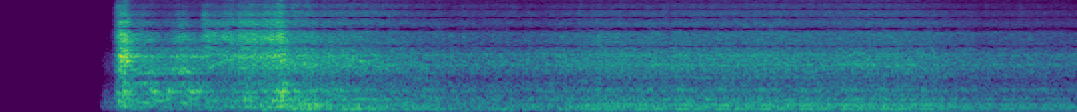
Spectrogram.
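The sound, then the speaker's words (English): After a brief silence, a motor car's engine, started by its driver, cranks and catches with a sudden loud burst, then settles into a steady, rumbling idle. No voices are heard. “The driver started moving the car back a little bit in order to turn around.”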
